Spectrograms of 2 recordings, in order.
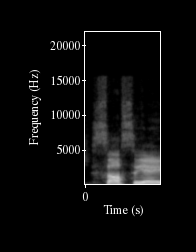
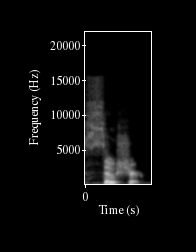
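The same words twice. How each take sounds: First: The name is said with a French pronunciation. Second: The name is said with an English pronunciation. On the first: The speaker calls it wrong. "it is not Saucier, Mississippi, as much as you know people want it" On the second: The speaker calls it right. "It is Saucier"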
